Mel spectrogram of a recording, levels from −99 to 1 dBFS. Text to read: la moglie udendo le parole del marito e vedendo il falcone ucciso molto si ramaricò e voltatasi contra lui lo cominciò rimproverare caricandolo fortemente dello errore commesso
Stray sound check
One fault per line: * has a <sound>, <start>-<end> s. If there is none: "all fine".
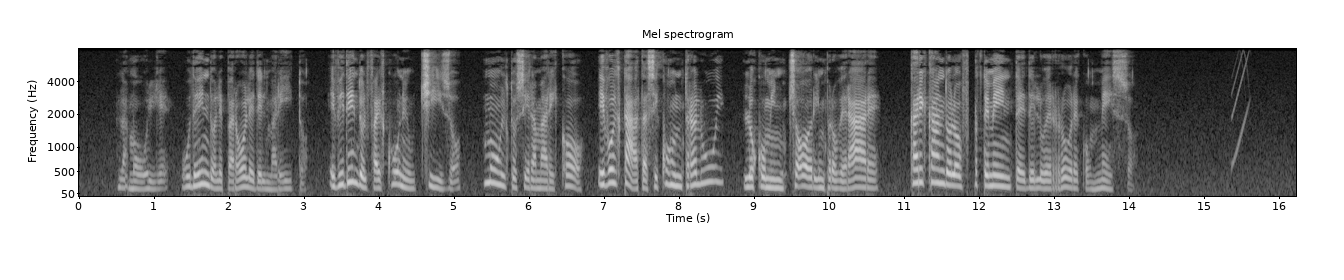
* has a dropout, 11.9-11.9 s
* has a chirp, 15.4-15.6 s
